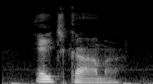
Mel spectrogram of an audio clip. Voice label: "eetkamer", Dutch

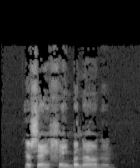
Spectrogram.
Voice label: er zijn geen, Dutch

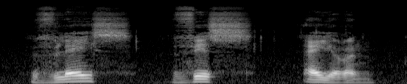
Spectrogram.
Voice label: "vlees vis", Dutch

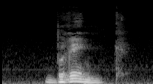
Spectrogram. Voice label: "brink", Dutch

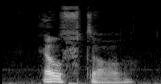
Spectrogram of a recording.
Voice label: "elftal", Dutch

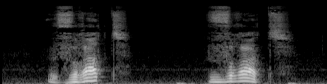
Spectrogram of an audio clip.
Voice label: wrat vrat, Dutch

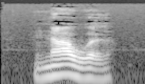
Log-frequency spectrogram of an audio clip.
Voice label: "nauwe", Dutch

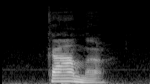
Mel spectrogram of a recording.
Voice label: "kamer", Dutch; 'room'

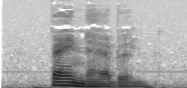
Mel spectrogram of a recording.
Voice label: "pijn hebben", Dutch

